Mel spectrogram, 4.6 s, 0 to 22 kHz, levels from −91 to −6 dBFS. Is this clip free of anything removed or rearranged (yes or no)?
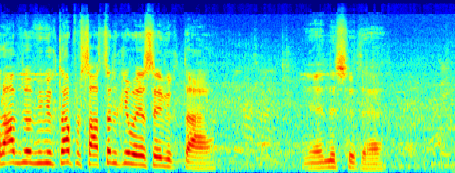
yes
